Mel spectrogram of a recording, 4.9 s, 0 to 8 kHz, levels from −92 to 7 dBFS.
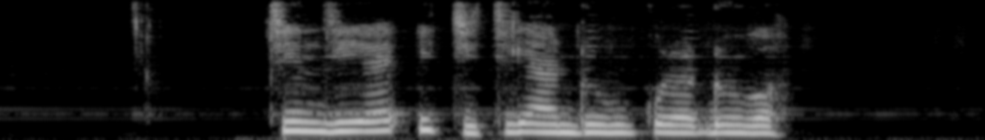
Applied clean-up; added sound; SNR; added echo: neural mask model DeepFilterNet 3.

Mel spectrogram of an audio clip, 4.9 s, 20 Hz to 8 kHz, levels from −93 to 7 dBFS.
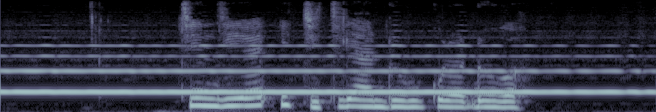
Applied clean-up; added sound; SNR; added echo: none; Wind instrument, woodwind instrument; -3 dB; none.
